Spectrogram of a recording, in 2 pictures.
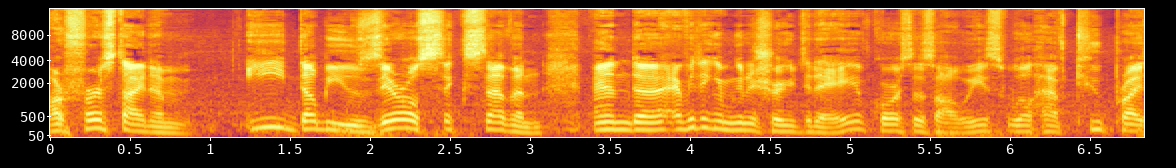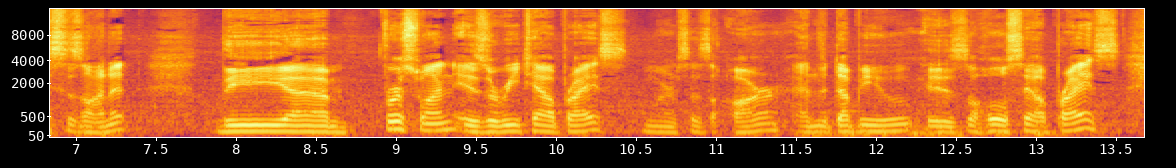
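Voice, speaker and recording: Noticeable background noise sits behind a man speaking at a moderate pace. He has a fairly high pitch and lively intonation. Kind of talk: live stream product showcase. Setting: showroom live stream.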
